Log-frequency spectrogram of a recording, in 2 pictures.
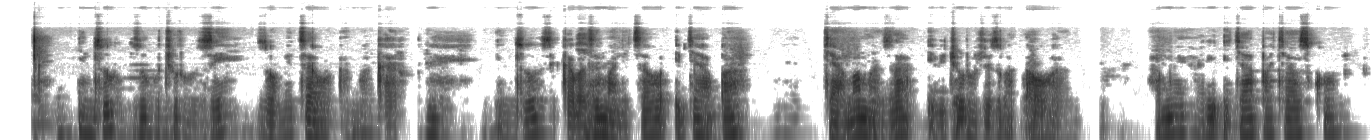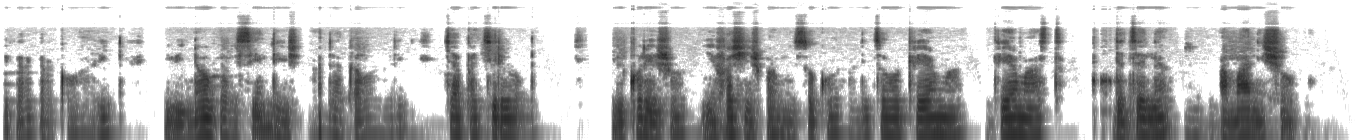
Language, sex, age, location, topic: Kinyarwanda, male, 18-24, Musanze, finance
